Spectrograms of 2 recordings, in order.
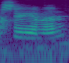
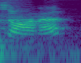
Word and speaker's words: Shanna: It's actually Shanna. It's just spelled a little bit differently, and almost everybody calls me Shanna or Shayna or Shannon, but it is Shanna.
